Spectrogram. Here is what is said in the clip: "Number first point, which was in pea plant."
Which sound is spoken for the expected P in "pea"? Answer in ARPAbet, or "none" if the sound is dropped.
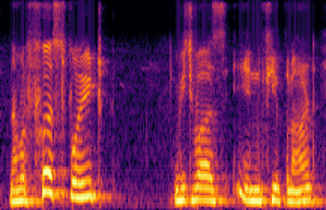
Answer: F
